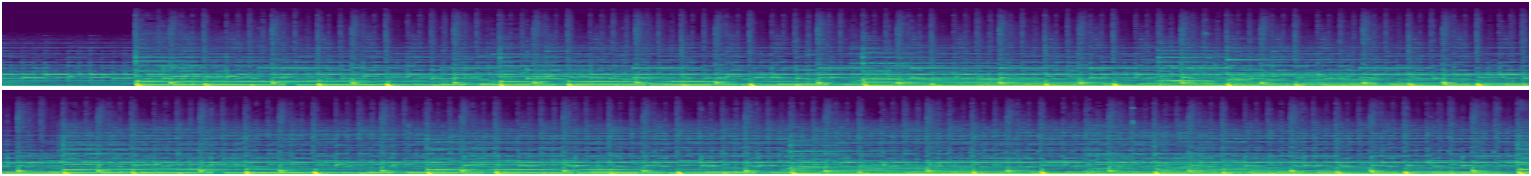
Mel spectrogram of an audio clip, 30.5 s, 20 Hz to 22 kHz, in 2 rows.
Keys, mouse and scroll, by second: 6.2 scroll up 2, 7.1 click, 9.2 1, 11.0 shift+middle click, 11.5 scroll up 2, 12.1 shift+middle click, 12.3-12.8 shift+scroll down 3, 18.8 scroll up 2, 20.4 click, 21.8 scroll down 4, 22.3 shift+middle click, 24.4 scroll up 1, 25.0 shift+middle click, 25.0-25.4 scroll up 3, 29.1 scroll down 3.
